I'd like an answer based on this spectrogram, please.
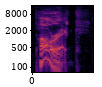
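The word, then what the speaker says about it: Padraic: the interview that that it's pronounced in Scotland Paul Rick which was a moment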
